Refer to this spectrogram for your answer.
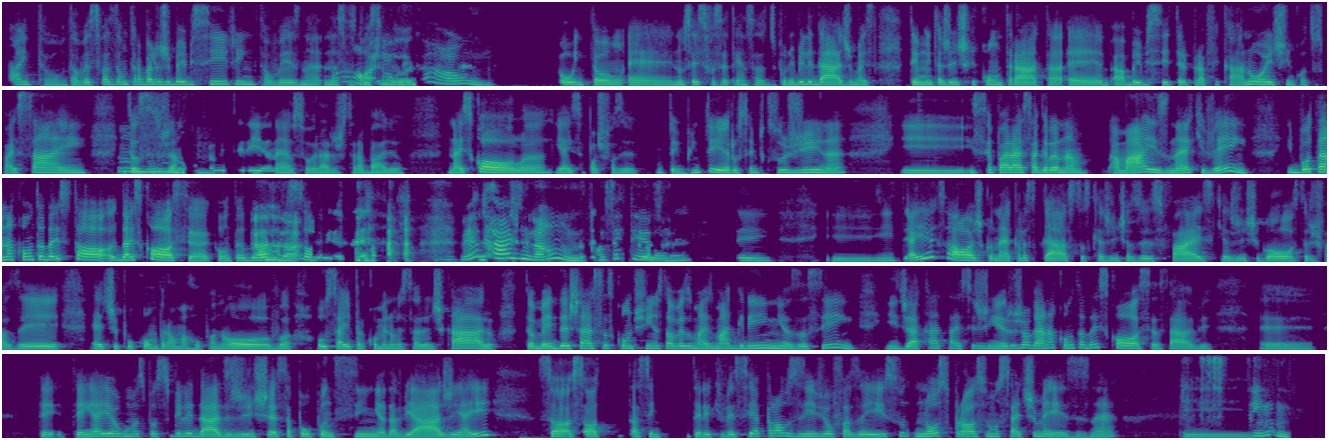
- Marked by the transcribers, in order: in English: "babysitting"; distorted speech; in English: "babysitter"; other background noise; laugh; tapping; chuckle; unintelligible speech
- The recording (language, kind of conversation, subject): Portuguese, advice, Como posso viajar com um orçamento muito apertado?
